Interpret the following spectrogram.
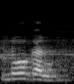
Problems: none marked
